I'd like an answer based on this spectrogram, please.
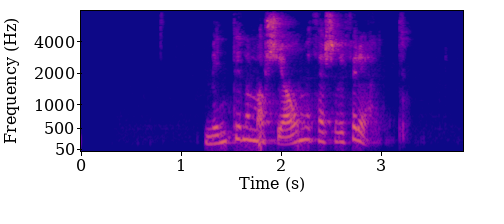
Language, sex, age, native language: Icelandic, female, 30-39, Icelandic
